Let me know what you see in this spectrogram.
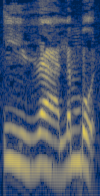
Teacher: Huruf zal adalah makhrajnya di hujung lidah.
